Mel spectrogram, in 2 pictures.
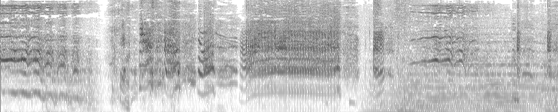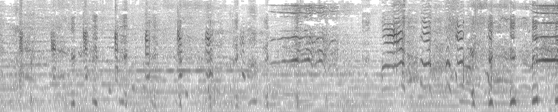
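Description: horse neighing

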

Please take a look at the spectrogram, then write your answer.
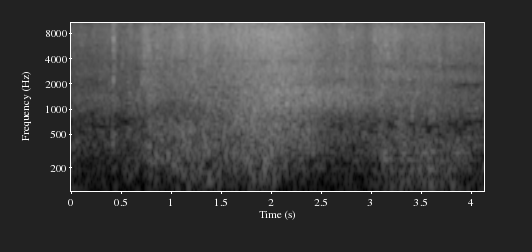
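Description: rough sea waves

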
